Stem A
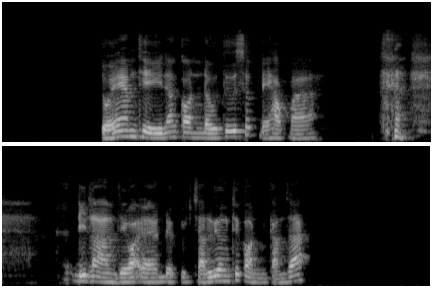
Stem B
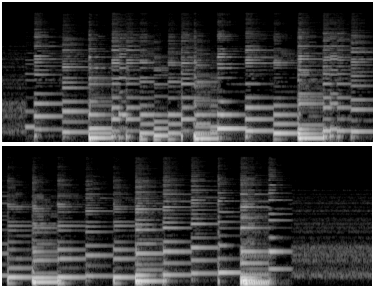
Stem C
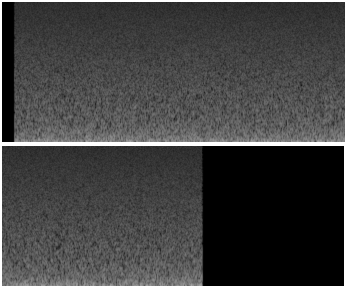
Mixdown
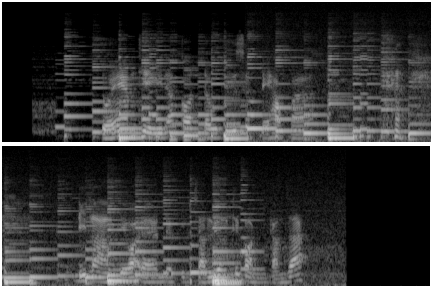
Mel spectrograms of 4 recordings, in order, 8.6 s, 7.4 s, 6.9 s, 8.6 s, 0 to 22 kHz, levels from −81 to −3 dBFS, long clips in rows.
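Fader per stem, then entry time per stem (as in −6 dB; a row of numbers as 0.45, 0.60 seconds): −3.0, −5.0, −15.0 decibels; 0.00, 0.30, 2.30 seconds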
